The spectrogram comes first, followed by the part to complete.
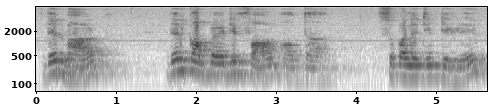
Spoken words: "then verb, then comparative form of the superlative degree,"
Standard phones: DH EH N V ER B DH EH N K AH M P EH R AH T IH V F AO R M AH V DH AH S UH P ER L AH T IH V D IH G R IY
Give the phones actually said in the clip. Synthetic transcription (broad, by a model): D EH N B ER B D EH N K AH M P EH R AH T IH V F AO R M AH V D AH S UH P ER L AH T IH B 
